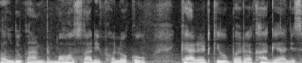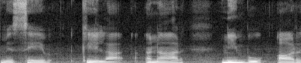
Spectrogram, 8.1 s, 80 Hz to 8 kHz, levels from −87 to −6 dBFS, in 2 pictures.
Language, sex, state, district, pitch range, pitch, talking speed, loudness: Hindi, male, Uttar Pradesh, Budaun, 145-155 Hz, 150 Hz, 150 wpm, -16 LUFS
